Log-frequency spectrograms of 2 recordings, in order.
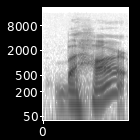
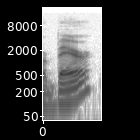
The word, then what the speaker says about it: Behar: While much of the nation has expressed their concern, some liberal public figures such as The View co-host Joy Behar or Bear, I think it's Bear the way she pronounced it,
